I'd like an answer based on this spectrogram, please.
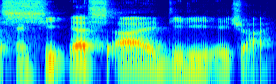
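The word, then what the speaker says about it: siddhi: It's spelled si di. City. Yeah. City. Accomplishment or power. Yes. Si dhi.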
